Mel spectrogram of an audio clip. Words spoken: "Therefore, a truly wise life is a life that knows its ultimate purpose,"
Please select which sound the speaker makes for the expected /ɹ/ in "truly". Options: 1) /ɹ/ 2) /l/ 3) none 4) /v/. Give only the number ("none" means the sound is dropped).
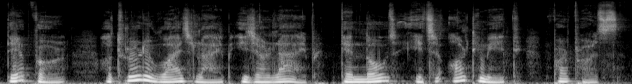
1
